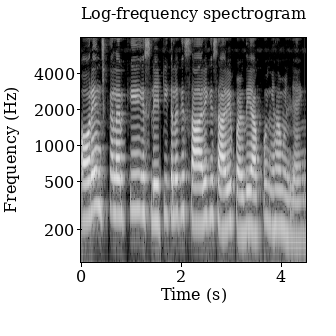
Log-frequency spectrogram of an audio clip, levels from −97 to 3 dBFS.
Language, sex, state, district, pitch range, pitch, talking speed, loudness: Hindi, female, Haryana, Rohtak, 210-270 Hz, 240 Hz, 175 wpm, -17 LUFS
